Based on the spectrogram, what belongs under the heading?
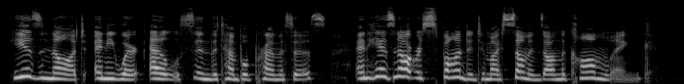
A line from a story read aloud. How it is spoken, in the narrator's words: Chabath said haughtily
